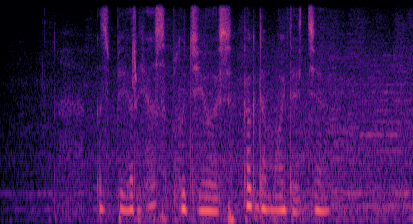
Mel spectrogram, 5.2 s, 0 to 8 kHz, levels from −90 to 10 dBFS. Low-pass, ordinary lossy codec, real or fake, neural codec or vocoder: 7.2 kHz; Opus, 64 kbps; real; none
